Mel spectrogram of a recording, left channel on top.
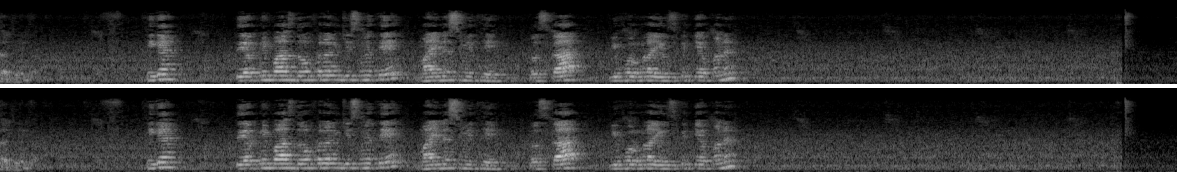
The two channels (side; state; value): both; normal; correlation 0.72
